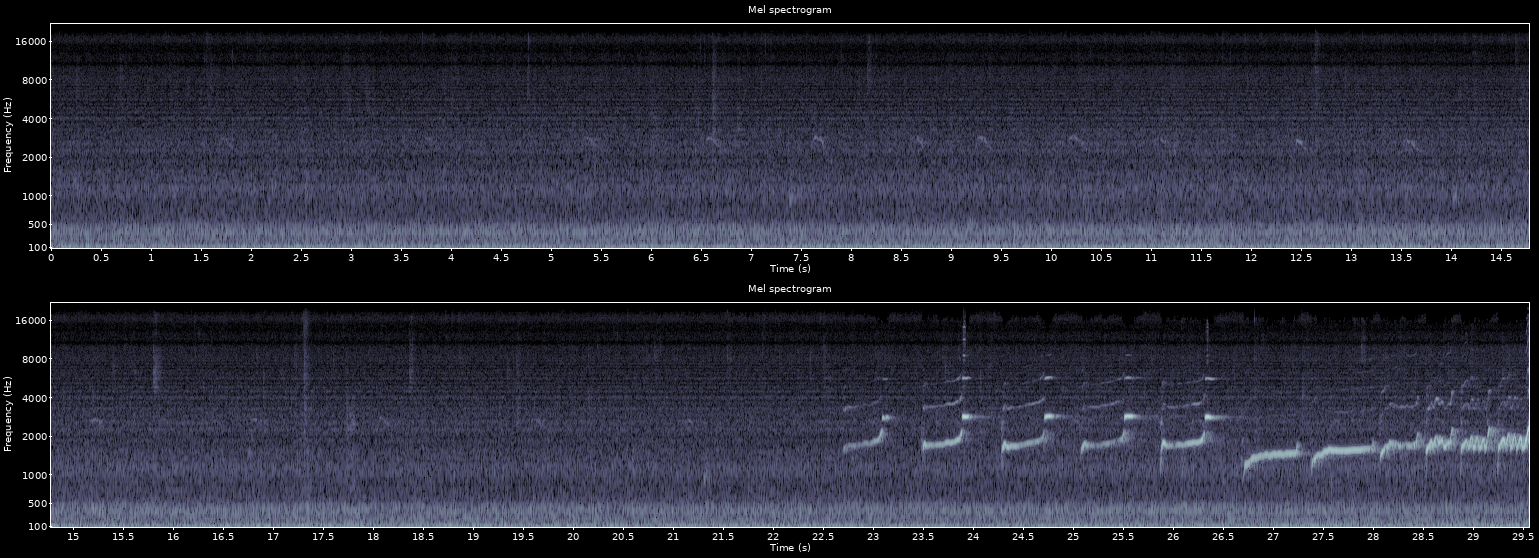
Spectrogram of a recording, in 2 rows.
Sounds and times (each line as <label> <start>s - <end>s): wet and windy 0.0s - 29.5s
grey heron 22.7s - 29.5s
common sandpiper 22.7s - 29.5s
curlew 22.7s - 29.5s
